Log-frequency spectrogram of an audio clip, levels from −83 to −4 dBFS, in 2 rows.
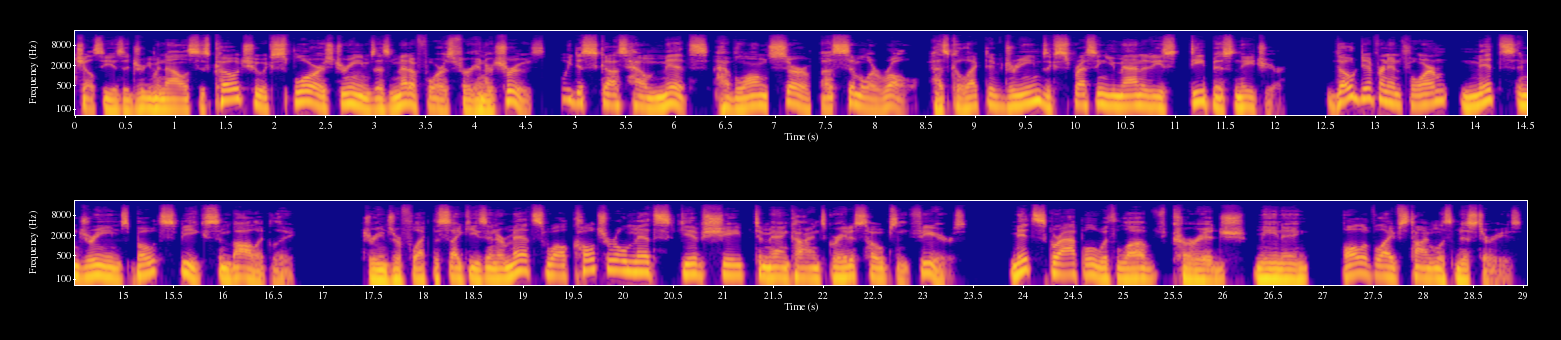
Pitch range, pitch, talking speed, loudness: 105-145 Hz, 120 Hz, 145 wpm, -19 LUFS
